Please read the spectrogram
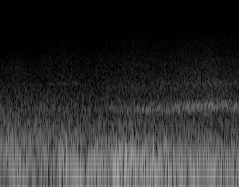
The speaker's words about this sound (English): Another click adds the background, in this case mostly wind.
